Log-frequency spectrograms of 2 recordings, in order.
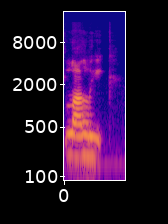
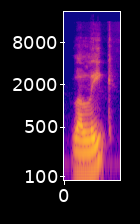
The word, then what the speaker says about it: Lalique: do you think says I think it's pronounced Lalique Lalique that's not how you would say that um Lalique wow that is not how I read it um thanks Ed Happy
